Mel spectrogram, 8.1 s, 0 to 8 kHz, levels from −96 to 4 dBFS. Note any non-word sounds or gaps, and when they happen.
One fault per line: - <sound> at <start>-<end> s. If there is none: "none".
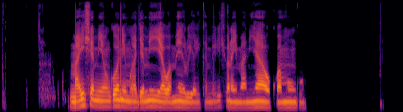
none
